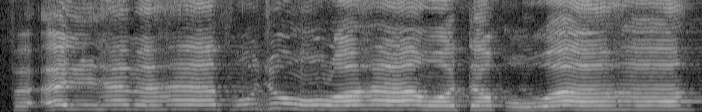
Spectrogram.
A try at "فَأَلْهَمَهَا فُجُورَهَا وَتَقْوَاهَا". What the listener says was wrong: فا واضح نہیں نکالی آپ نے, فا واضح کریں. فألہمہا فجورہا. پہلی فا بھی درست کر کے نکالیں.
